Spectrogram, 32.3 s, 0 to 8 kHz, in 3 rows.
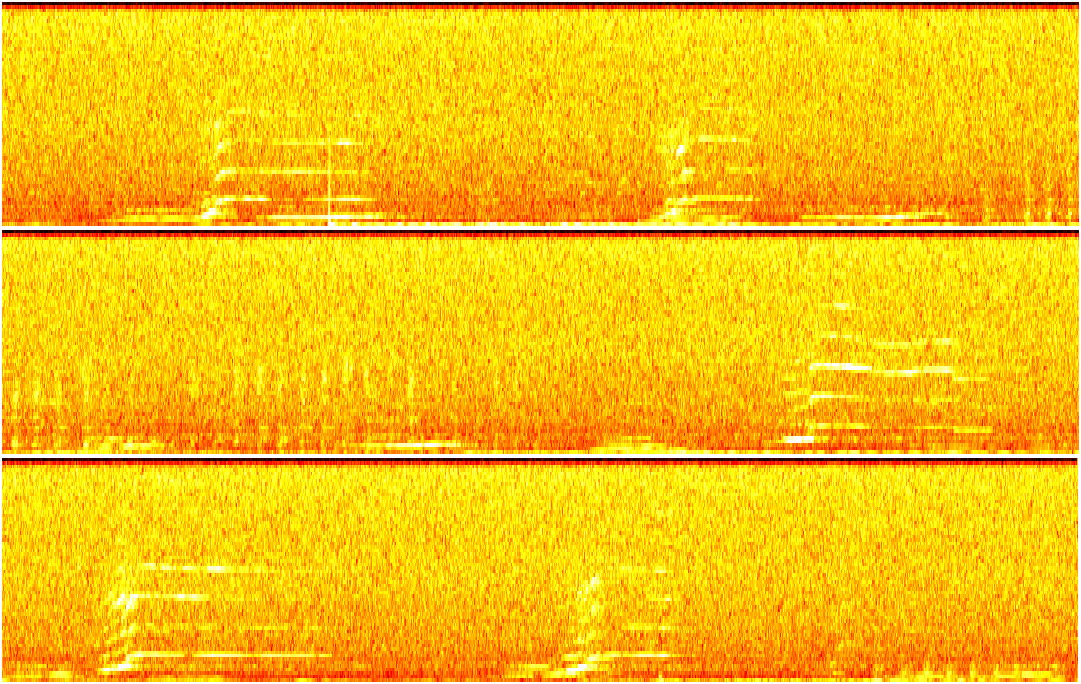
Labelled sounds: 2.1	3.6	humpback whale, 0.80 to 3.0 kHz
6.6	7.4	humpback whale, 0.80 to 1.1 kHz
18.6	20.7	humpback whale, 0.83 to 5.4 kHz
22.6	24.0	humpback whale, 0.80 to 4.1 kHz
27.4	28.2	humpback whale, 0.80 to 2.1 kHz

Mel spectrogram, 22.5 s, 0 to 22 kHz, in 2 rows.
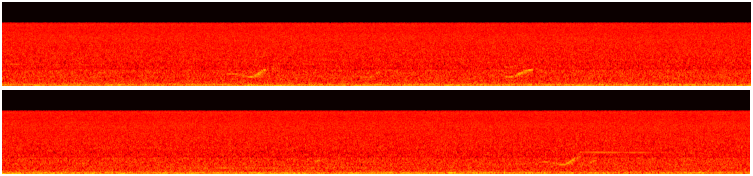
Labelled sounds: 19.9	20.5	humpback whale, 0.90 to 1.1 kHz

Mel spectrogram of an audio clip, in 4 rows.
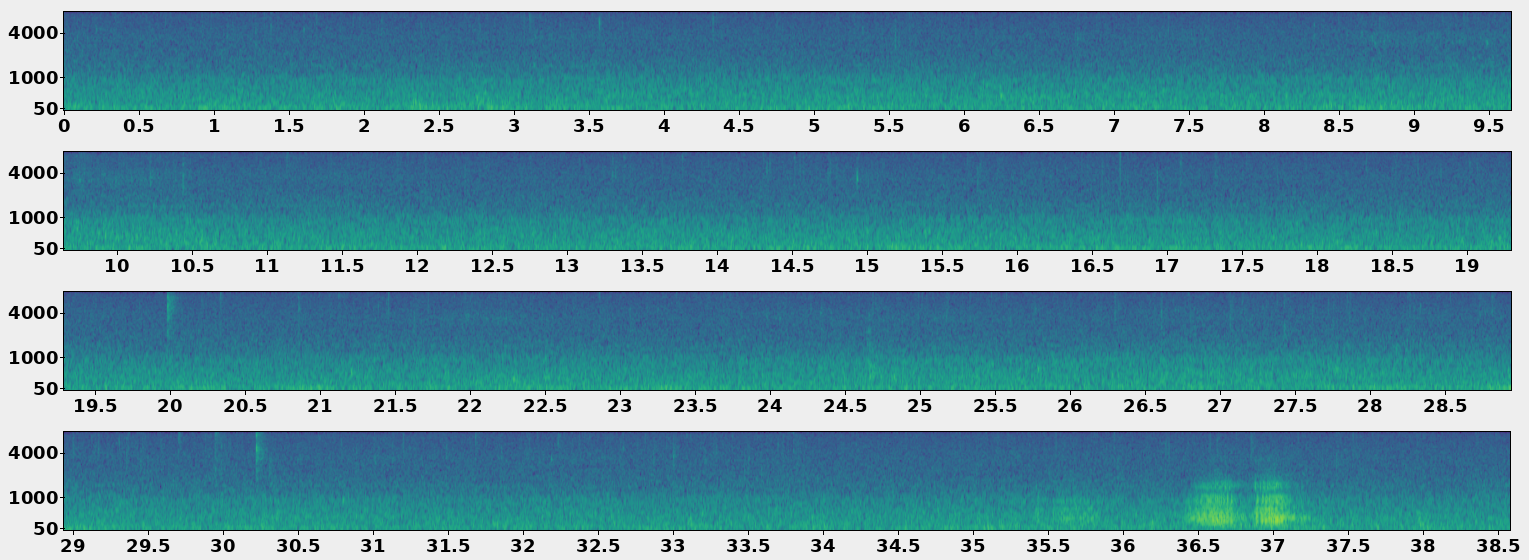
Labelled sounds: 36.5	36.8	croaking sound likely from a nearby submerged object, 1.3 to 1.7 kHz

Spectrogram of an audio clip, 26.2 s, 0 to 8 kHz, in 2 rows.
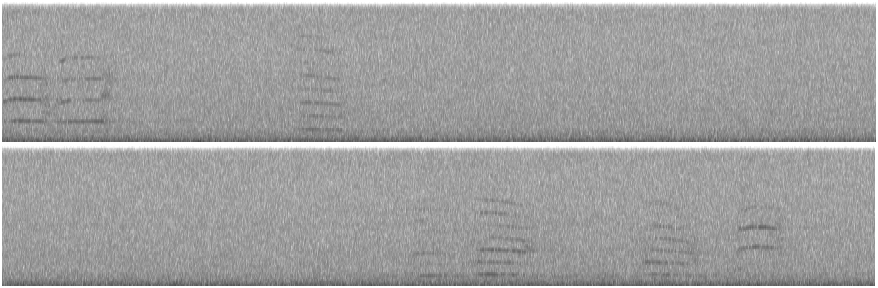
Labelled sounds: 0.0	1.5	killer whale, northern resident, A clan, AB subclan, call N05ii, 1.1 to 5.0 kHz
4.5	4.8	killer whale, northern resident, A clan, AB subclan, call N05ii, 3.7 to 3.8 kHz
4.5	5.1	killer whale, northern resident, A clan, AB subclan, B01 pod, call N18, 1.4 to 5.3 kHz
19.3	21.0	killer whale, northern resident, A clan, AB subclan, B01 pod, call N18, 1.3 to 5.0 kHz
22.7	23.5	killer whale, northern resident, A clan, AB subclan, B01 pod, call N18, 1.3 to 3.5 kHz
24.1	24.8	killer whale, northern resident, A clan, AB subclan, call N05ii, 2.0 to 4.5 kHz

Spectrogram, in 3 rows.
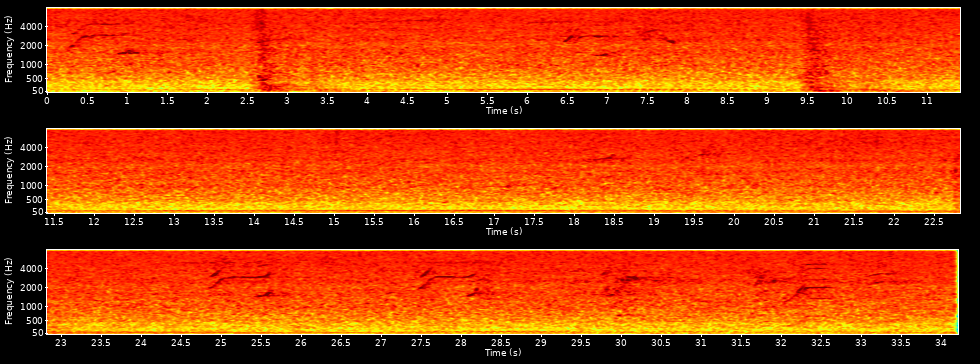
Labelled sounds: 24.8	25.7	killer whale, 1.4 to 4.4 kHz
29.7	30.3	killer whale, 1.5 to 3.7 kHz
32.1	32.7	killer whale, 1.3 to 2.7 kHz

